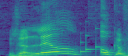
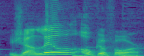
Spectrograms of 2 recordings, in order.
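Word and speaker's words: Jahlil Okafor: and that's somebody is going to be Mr Jalil okaf for 75 overall from the struggling 76ers he is a center Jalil Okafor I think I said it right that time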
